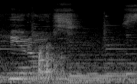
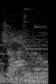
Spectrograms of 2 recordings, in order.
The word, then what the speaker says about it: gyro: or on locky or on heroes see i pronounced that correctly i didn't say gyro like most of us do but um again it's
